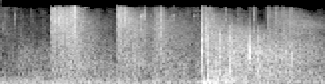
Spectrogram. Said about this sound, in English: Throw a grenade at them.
